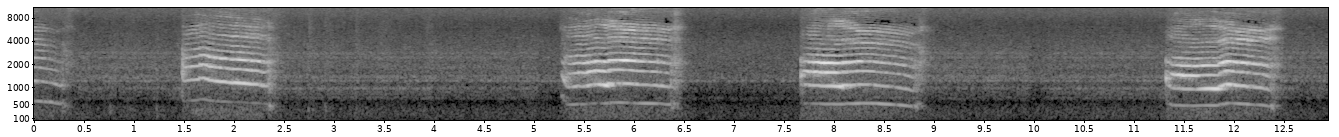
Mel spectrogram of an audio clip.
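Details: Missing her owner, the cat Mimi utters four loud, plaintive meows spaced three to four seconds apart, each a sustained, slightly wavering cry of about a second, in an otherwise quiet indoor room.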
